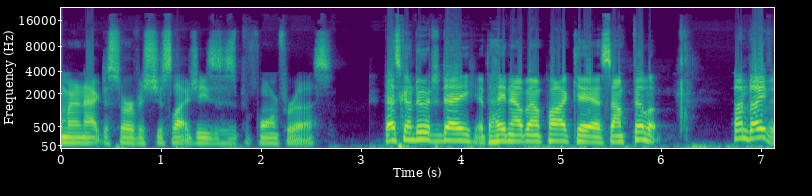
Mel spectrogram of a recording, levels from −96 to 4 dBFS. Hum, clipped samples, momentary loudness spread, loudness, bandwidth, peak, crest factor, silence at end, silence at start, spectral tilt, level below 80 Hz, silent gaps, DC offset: none; 1%; 13 LU; -11 LUFS; 19 kHz; 0 dBFS; 12 dB; 0 s; 0 s; -4.5 dB/octave; -36 dBFS; none; under 0.1%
